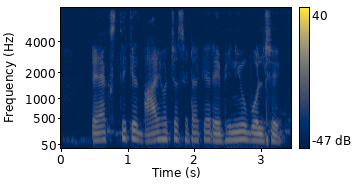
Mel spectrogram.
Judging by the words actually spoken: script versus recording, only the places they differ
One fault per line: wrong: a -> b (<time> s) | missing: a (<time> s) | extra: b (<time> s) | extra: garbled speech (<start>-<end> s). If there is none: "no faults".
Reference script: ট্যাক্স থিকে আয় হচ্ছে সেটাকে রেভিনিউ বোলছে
no faults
